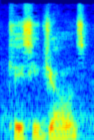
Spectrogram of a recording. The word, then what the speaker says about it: Casey Jones: It is Casey Jones, just like the Grateful Dead song.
